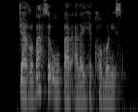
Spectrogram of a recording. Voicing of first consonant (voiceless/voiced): voiced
